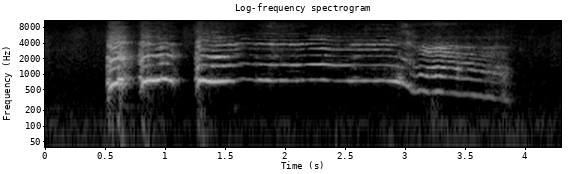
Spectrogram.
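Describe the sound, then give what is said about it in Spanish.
A man imitates a rooster crowing: a few short clipped notes, then a long sustained tonal cry that holds steady before dropping in pitch and trailing off. “Yo voy a cantar como gallo, jodido.”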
